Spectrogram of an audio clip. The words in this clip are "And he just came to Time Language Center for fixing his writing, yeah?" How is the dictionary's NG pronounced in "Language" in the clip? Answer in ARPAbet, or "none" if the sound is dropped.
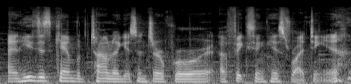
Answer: none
